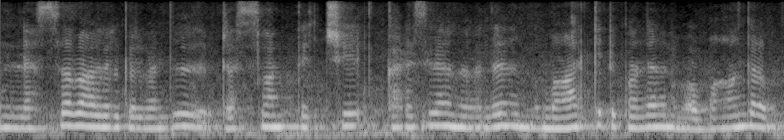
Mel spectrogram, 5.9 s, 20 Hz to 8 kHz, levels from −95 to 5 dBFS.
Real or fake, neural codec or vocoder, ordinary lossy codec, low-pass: fake; codec, 16 kHz, 4 kbps, FreqCodec, smaller model; none; none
